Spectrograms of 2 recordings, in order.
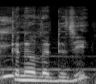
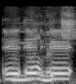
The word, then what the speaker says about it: knowledge: Kanoledji. Okay. Tale jodi silent letter sob amra uchcharon kortam tahole ei ghotona ghot. Keu amader English bujhto? No. No one in the whole world. So, it will be knowledge.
